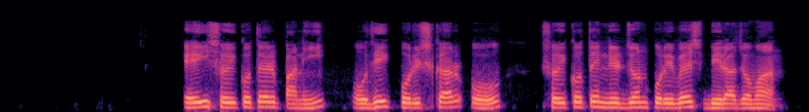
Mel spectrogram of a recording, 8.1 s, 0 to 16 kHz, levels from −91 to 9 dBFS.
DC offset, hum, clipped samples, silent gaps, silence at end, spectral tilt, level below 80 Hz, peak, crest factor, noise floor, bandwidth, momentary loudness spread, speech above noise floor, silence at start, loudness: under 0.1%; none; under 0.1%; none; 0.35 s; -6.5 dB/octave; -54 dBFS; -2 dBFS; 14 dB; -89 dBFS; 7.8 kHz; 6 LU; 76 dB; 1.85 s; -14 LUFS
